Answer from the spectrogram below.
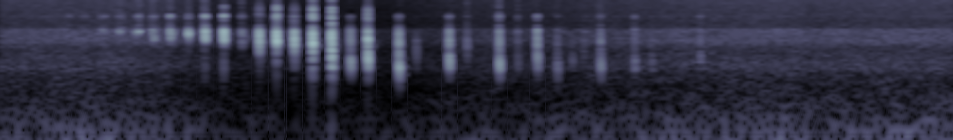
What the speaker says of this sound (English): You can hear them through this little device here. Will actually let you hear the bats as they go by.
